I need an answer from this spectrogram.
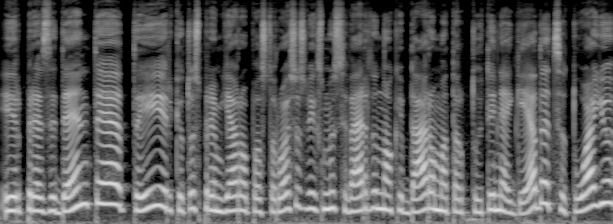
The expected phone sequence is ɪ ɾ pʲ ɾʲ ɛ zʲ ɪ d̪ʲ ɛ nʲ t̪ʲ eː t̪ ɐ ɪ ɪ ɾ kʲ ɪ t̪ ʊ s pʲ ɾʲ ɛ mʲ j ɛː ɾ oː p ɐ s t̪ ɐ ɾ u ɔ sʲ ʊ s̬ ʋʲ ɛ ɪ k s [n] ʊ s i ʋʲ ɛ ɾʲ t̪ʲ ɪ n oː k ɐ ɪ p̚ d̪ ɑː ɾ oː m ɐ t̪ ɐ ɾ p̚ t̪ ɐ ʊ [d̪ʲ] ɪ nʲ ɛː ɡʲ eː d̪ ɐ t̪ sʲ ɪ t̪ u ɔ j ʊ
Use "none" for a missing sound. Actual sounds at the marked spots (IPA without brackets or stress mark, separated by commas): m, t̪ʲ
